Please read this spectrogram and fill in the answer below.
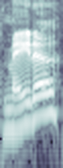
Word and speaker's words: Maeda: May is MAE though, so just Maida. Wouldn't it be just Maida? But it's Japanese pronunciation. So But he ain't also. Yeah. That's actually how you pronounce it.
